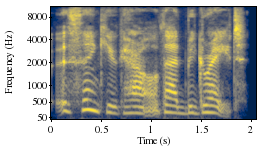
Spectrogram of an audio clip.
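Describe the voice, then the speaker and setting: A woman reading the part of a young heroine, soft-spoken and a little unsteady. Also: mid-range voice, very animated, measured pace, gravelly, dry recording, clean studio sound. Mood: weak. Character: young woman, shaken and self-conscious heroine.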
